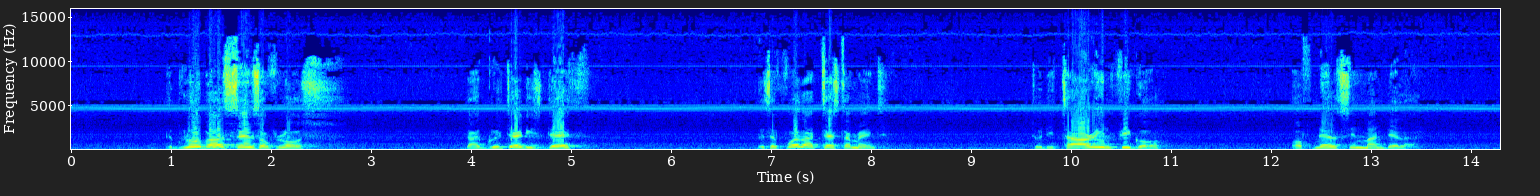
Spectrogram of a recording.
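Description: A middle-aged man speaks slowly into a microphone in short phrases with pauses.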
